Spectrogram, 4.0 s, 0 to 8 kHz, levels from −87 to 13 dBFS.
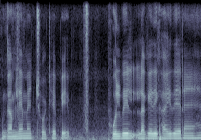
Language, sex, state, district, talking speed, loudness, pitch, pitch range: Hindi, male, Uttar Pradesh, Lucknow, 165 wpm, -16 LUFS, 125 Hz, 115-130 Hz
